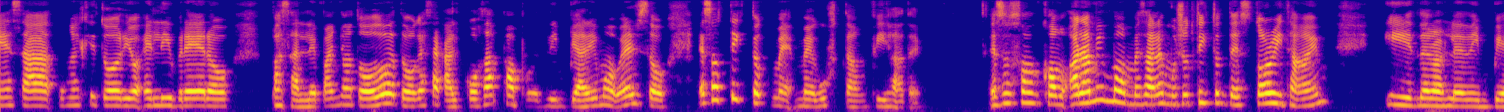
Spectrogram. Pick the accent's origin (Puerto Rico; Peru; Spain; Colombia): Puerto Rico; que esto en Puerto Rico está normal, que así vivimos los de Puerto Rico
